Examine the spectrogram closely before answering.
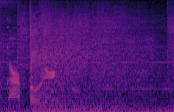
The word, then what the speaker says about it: Garbodor: I think it's older, so Garbodor. No, it's a door, so Garbodor. It's like Hodor.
